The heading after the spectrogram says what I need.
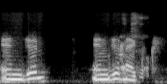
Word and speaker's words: nginx: है इंजन की तरह, जैसे इंजन को प्रोनाउंस करते हैं ना, इंजन एक्स।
